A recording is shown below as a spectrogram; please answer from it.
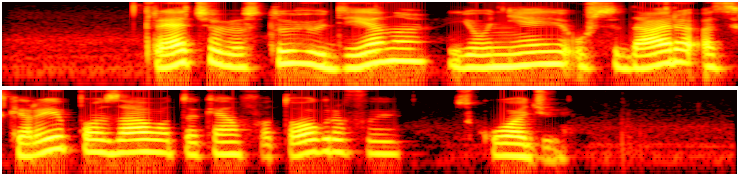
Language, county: Lithuanian, Klaipėda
